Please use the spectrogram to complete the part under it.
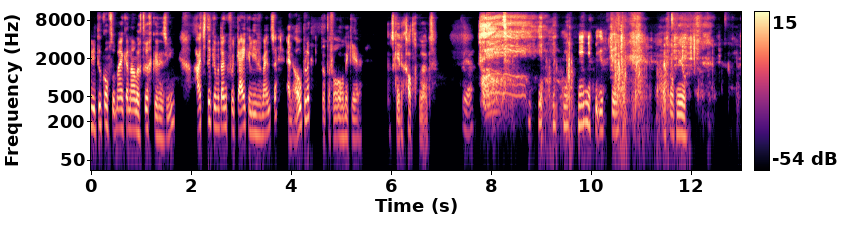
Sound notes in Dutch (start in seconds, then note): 7.8 Lacht om z'n eigen fout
